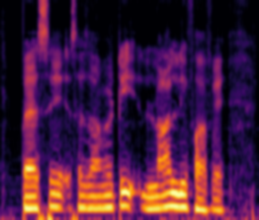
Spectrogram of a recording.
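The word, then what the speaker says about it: 蹴鞠: कुजू का उच्चारण सूजू होता है जिसका सबसे अच्छा अनुवाद किक बॉल है।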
